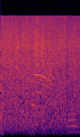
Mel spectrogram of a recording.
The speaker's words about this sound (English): It's raining hard.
